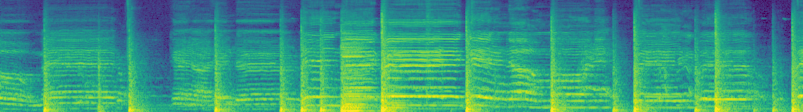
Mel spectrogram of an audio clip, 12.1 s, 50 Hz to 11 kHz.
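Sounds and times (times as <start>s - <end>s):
boys choir singing: 0.0s - 1.8s, 2.6s - 11.3s
sharp percussion hits: 5.1s - 6.6s.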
